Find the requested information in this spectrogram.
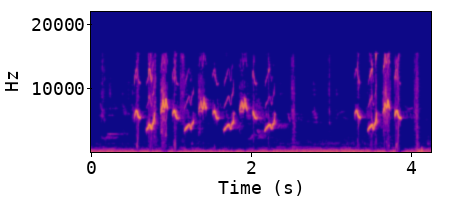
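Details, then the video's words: High, rapid whistled song of a cinereous tit singing intensely: a long string of alternating sharp two-note figures, then a brief pause and a shorter closing phrase, over low rumbling noise. "Suara rapat +GACOR banget, gelatik batu gacor"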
